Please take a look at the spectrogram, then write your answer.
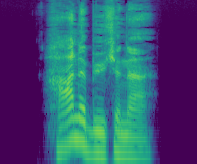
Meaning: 1. comparative degree of hanebüchen 2. inflection of hanebüchen: strong/mixed nominative masculine singular 3. inflection of hanebüchen: strong genitive/dative feminine singular
- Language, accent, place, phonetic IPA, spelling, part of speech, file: German, Germany, Berlin, [ˈhaːnəˌbyːçənɐ], hanebüchener, adjective, De-hanebüchener.ogg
